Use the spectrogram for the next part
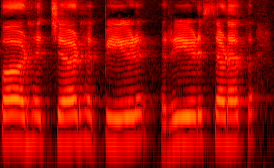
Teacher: इनके उच्चारण में जीभ को ऊपर उठाकर आगे की ओर फेंका जाता है यानी उत्क्षिप्त किया जाता है उत्क्षिप्त का अर्थ होता है फेंकना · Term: उत्क्षिप्त ध्वनियां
